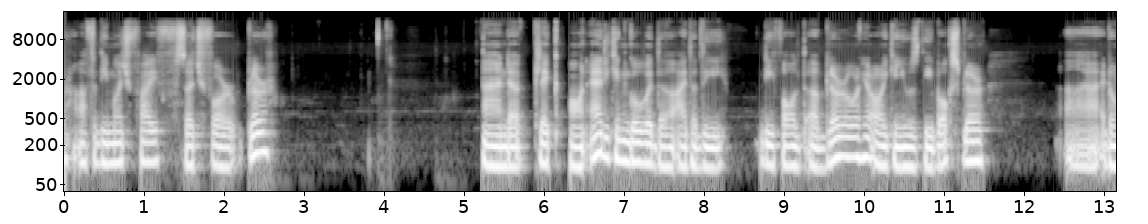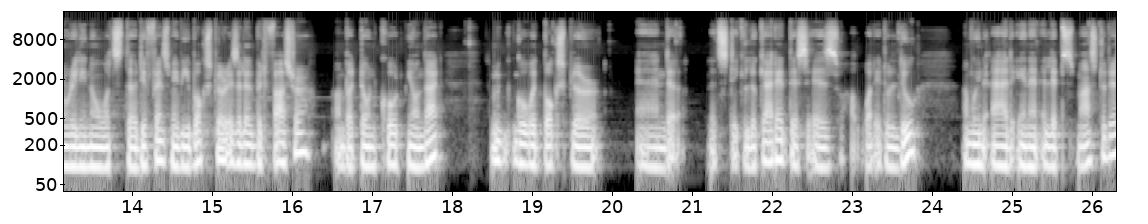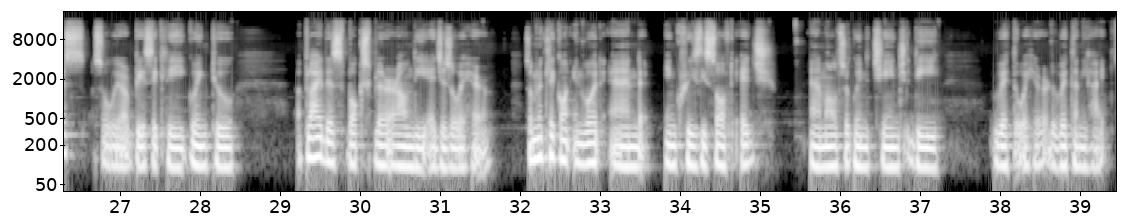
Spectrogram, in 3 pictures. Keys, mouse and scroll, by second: 3.9 l, 3.9 i, 4.5 r, 4.7 BackSpace, 6.0 u, 18.1 click, 19.9 click, 21.3 click, 23.6 click, 23.8 click, 25.3 click, 26.0 click, 32.7 click, 38.6 click.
